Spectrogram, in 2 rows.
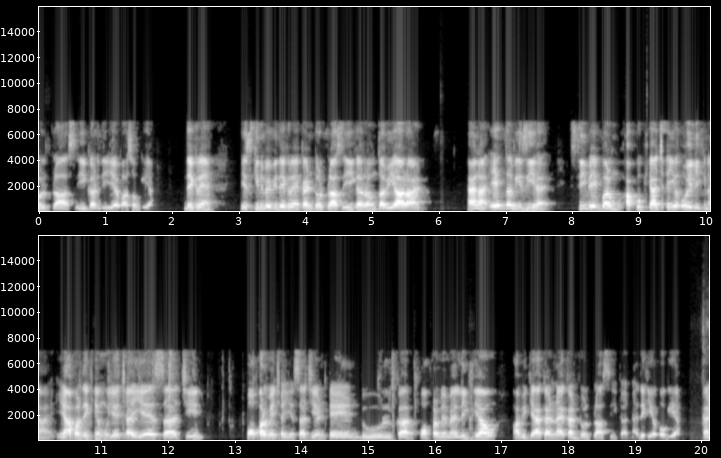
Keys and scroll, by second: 0.9 ctrl+e, 17.8 ctrl+e.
